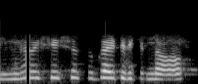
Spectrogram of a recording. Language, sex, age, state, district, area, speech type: Malayalam, female, 18-30, Kerala, Idukki, rural, conversation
